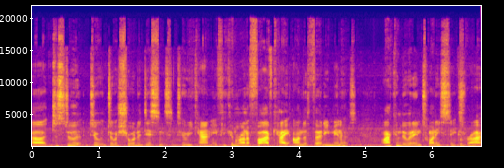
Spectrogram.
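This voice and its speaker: Noticeable background noise sits behind a man with an Australian accent. He talks at a fairly quick pace with lively intonation. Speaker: vlogger, truck driver. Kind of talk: casual vlog monologue. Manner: fast; filler-heavy.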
